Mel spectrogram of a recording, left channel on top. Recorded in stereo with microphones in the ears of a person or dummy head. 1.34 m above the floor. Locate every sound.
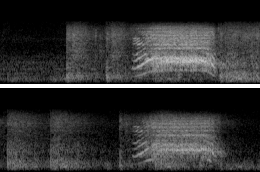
1.3 s a scream: 75° left (ahead or behind), 4.5 m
